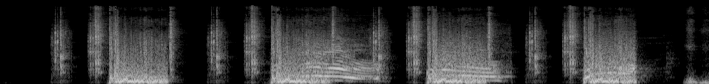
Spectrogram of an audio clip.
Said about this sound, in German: Und äh, das hatte allerdings 2016 ein Remake und es gibt in beiden Spielen eine ähm, Schrotflinte als Waffe und die macht das war richtig. Richtig, wir sind, wir sind bei Dune und wir hören uns mal die Shotgun aus dem Jahr 1994 an.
